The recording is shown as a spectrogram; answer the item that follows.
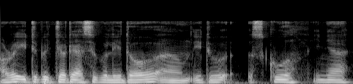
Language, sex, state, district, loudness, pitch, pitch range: Nagamese, male, Nagaland, Kohima, -16 LUFS, 105 Hz, 100-110 Hz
